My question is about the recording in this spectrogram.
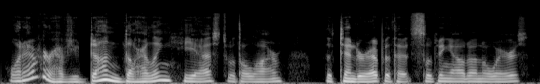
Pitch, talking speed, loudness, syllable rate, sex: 145 Hz, 165 wpm, -18 LUFS, 5.7 syllables/s, male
